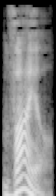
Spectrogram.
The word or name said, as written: vile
